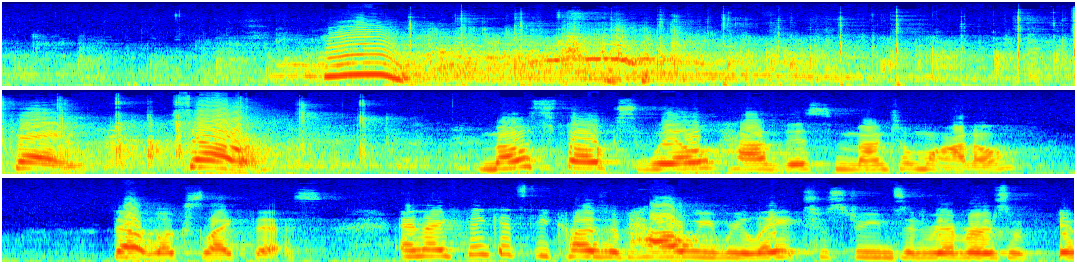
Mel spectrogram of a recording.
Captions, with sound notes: [APPLAUSE] So most folks will have this mental model that looks like this. And I think it's because of how we relate to streams and rivers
